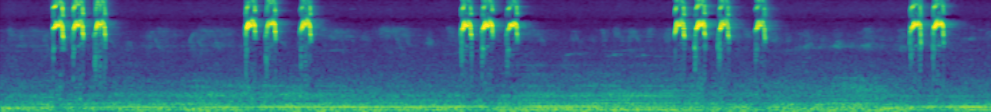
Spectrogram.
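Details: Young blue-crowned hanging parrot calling to rivals: thin, very high, sharp chirps in quick bursts of three to four, one burst roughly every two seconds, over a faint steady low hum.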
